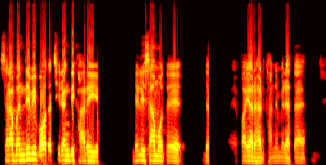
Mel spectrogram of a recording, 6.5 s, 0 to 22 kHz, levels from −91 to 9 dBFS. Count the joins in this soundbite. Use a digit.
0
